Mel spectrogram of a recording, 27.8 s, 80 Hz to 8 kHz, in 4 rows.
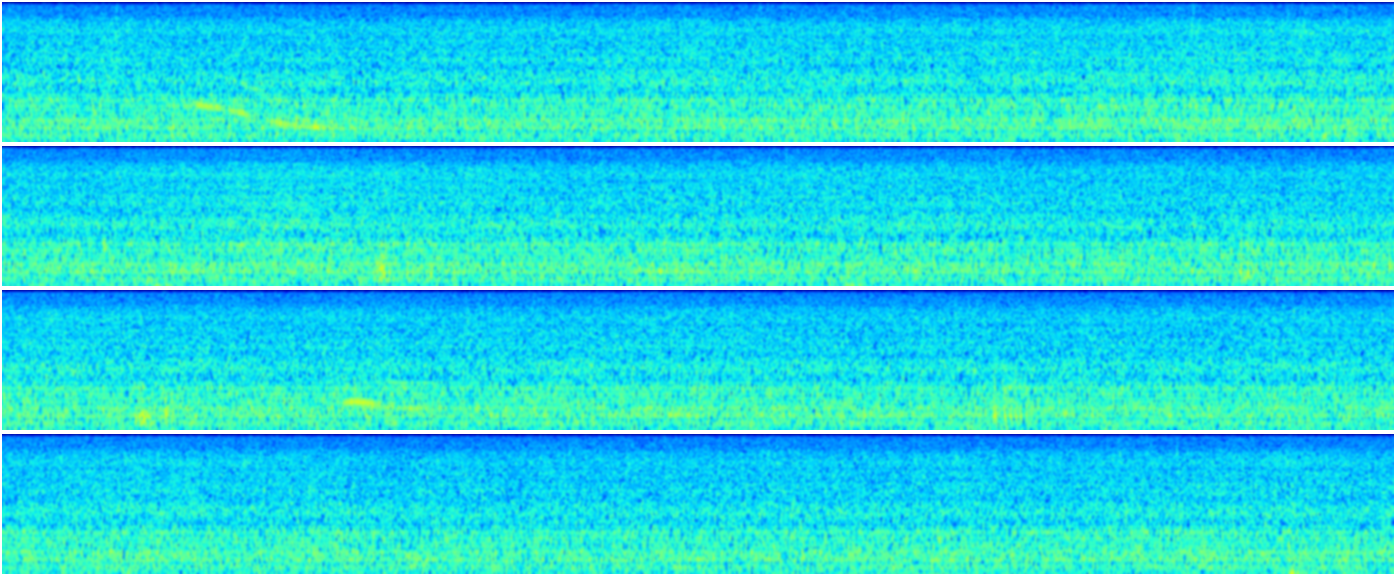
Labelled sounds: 0.9	1.2	humpback whale, 0.78 to 0.91 kHz

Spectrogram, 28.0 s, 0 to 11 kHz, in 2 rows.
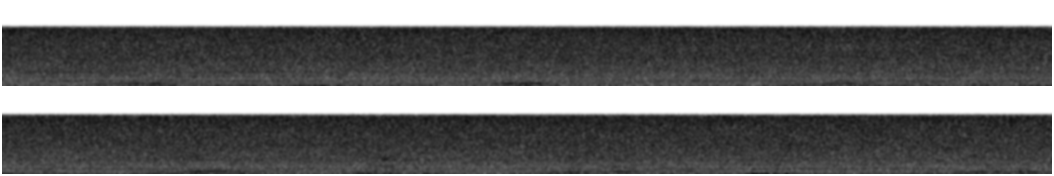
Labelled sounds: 18.9	19.2	humpback whale, 1.0 to 2.2 kHz

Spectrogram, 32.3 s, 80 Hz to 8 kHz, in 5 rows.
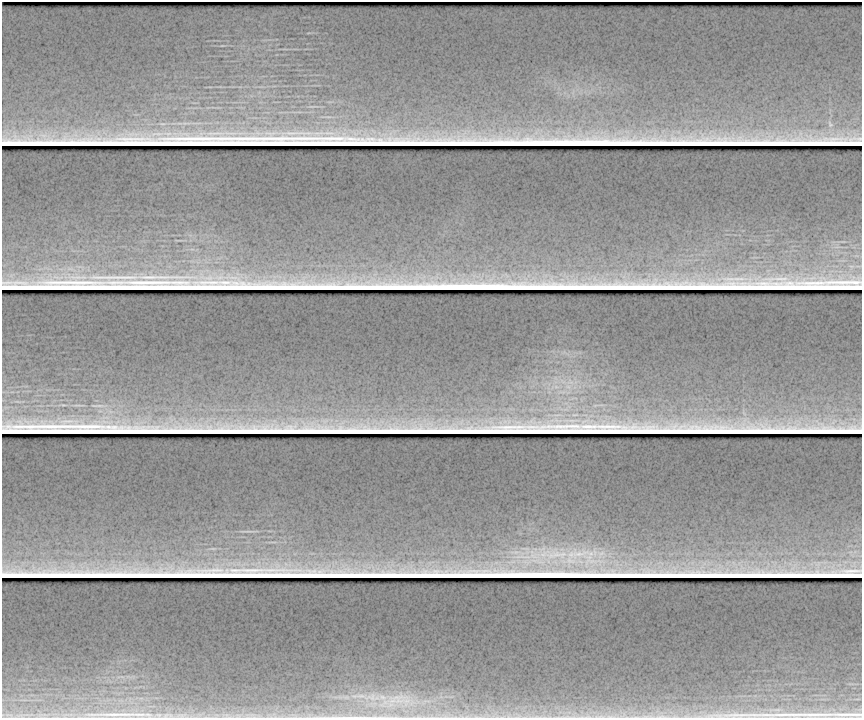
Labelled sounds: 1.1	2.6	humpback whale, 1.1 to 5.4 kHz
4.1	4.4	humpback whale, 2.6 to 3.0 kHz
12.6	13.6	humpback whale, 1.4 to 2.5 kHz
17.0	17.3	humpback whale, 4.2 to 4.6 kHz
21.0	21.4	humpback whale, 2.4 to 2.6 kHz
23.1	23.8	humpback whale, 0.99 to 1.4 kHz
25.9	26.1	humpback whale, 1.1 to 1.2 kHz
26.5	26.9	humpback whale, 2.3 to 2.5 kHz
28.2	29.0	humpback whale, 0.80 to 1.5 kHz
31.2	31.5	humpback whale, 1.3 to 1.4 kHz

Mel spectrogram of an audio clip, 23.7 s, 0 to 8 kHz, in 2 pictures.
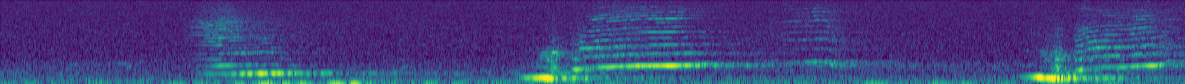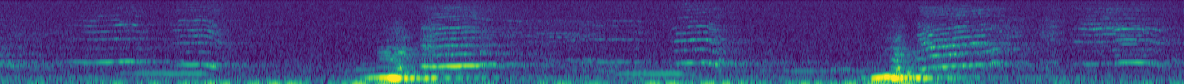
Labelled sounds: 1.9	2.8	humpback whale, 0.99 to 3.9 kHz
5.8	7.1	humpback whale, 0.86 to 6.7 kHz
7.8	8.7	humpback whale, 1.2 to 5.9 kHz
10.4	11.8	humpback whale, 0.80 to 5.7 kHz
12.6	13.3	humpback whale, 1.9 to 4.0 kHz
13.5	14.1	humpback whale, 1.5 to 5.7 kHz
15.6	19.1	humpback whale, 0.80 to 6.4 kHz
20.8	21.9	humpback whale, 0.86 to 6.3 kHz
22.6	23.5	humpback whale, 1.6 to 4.3 kHz

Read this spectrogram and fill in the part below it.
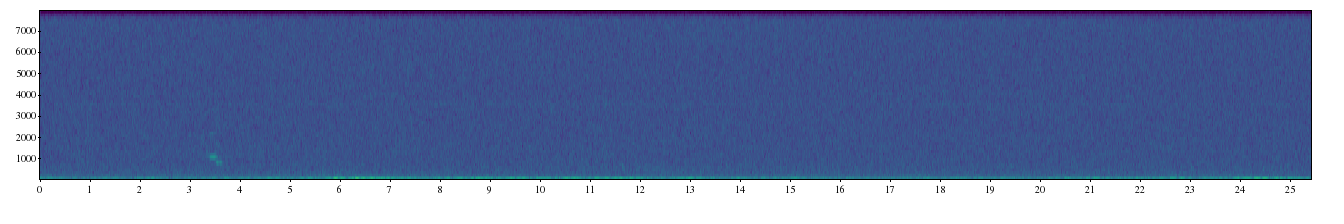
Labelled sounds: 3.3	3.6	humpback whale, 1.0 to 1.2 kHz

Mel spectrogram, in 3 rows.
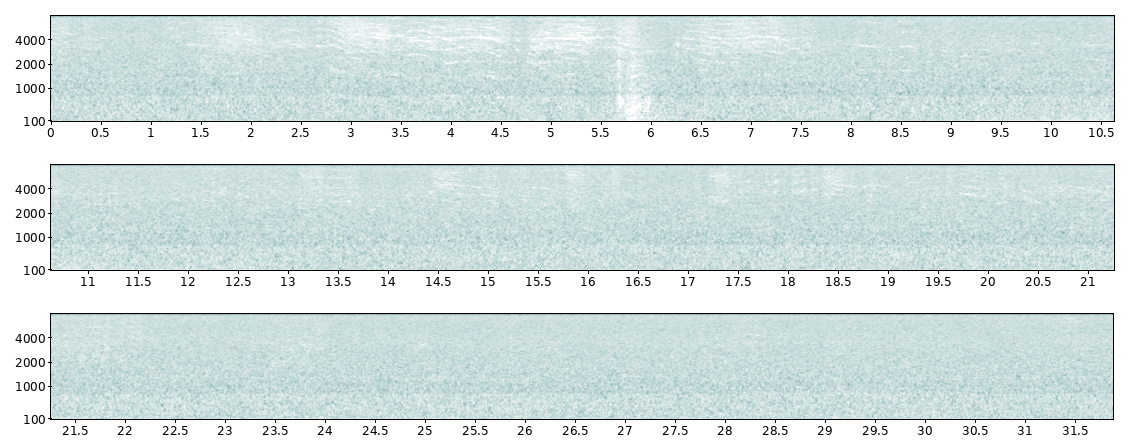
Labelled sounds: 2.6	2.9	Pacific white-sided dolphin, 5.1 to 5.4 kHz
3.4	5.6	Pacific white-sided dolphin, 1.9 to 7.3 kHz
6.3	7.3	Pacific white-sided dolphin, 4.1 to 6.4 kHz
8.1	8.3	Pacific white-sided dolphin, 6.4 to 6.9 kHz
14.5	14.8	Pacific white-sided dolphin, 4.3 to 4.6 kHz
18.4	18.7	Pacific white-sided dolphin, 4.1 to 4.6 kHz

